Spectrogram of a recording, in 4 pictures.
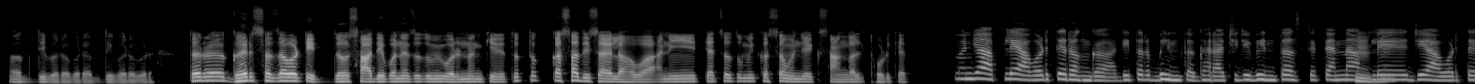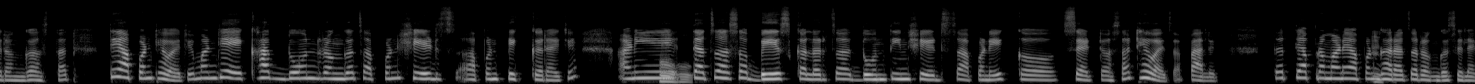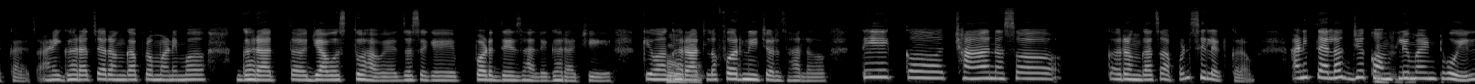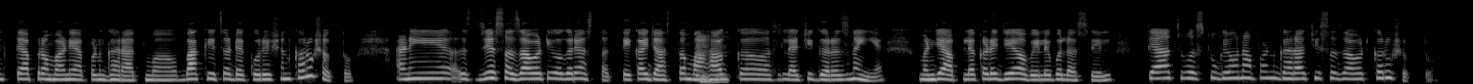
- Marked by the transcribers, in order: other background noise; in English: "बेस"; in English: "पॅलेट"; tapping
- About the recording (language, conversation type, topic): Marathi, podcast, घर सजावटीत साधेपणा आणि व्यक्तिमत्त्व यांचे संतुलन कसे साधावे?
